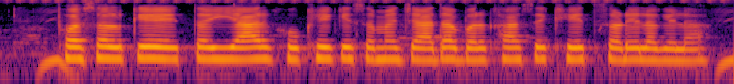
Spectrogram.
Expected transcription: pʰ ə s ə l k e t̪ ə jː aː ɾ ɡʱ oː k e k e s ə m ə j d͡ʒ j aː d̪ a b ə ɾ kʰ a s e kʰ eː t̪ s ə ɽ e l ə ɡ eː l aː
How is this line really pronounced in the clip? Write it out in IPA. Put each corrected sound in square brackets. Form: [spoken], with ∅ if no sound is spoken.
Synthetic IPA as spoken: pʰ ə s ə l k e t̪ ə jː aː ɾ ɡʱ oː [kʰ] e k e s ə m ə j d͡ʒ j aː d̪ a b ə ɾ kʰ a s e kʰ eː t̪ s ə ɽ e l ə ɡ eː l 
